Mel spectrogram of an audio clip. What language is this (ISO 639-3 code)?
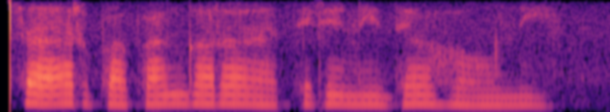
ori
